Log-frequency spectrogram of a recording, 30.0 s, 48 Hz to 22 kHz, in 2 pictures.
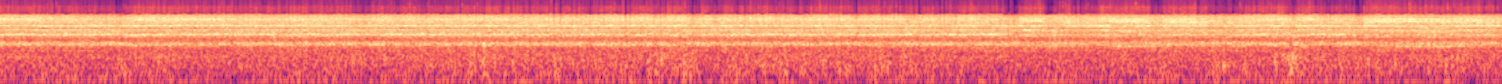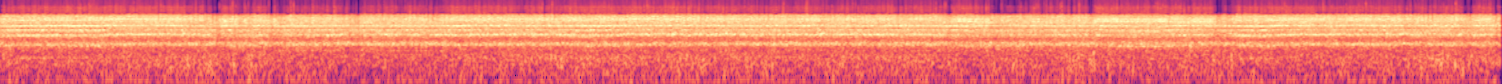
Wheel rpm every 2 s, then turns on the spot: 230, 230, 230, 230, 230, 220, 230, 220, 230, 230, 230, 230, 230, 220, 230.
none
